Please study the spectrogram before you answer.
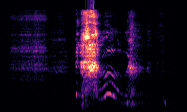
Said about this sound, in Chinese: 我想打喷嚏，我等一下。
